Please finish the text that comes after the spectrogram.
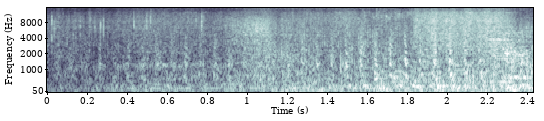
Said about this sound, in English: He looks up at the two choppers following him and then bounds on.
